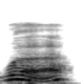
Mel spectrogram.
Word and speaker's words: were: i said to igor that you were reading the word were w-e-r-e just like it were where uh so where were can you try to say where were you where were you yes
